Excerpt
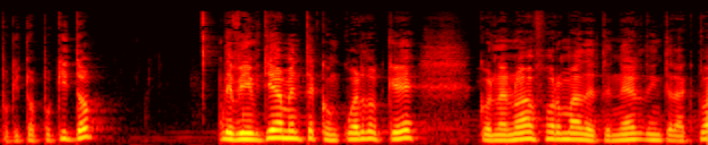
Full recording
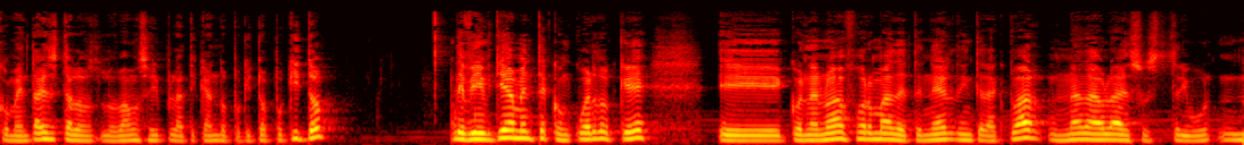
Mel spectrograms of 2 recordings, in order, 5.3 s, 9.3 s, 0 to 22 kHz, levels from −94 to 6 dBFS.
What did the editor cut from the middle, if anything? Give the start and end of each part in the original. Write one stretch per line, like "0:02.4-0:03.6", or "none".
0:05.3-0:05.9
